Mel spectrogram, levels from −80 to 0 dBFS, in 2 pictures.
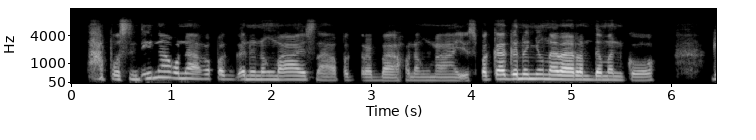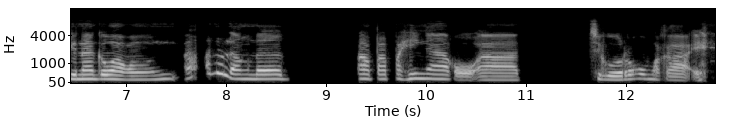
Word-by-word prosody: Tapos 200 0 -3
hindi 215 +5 -3
na 290 +3 0
ako 260 - +1
nakakapag 220 -4 -2 0.2
ano 195 - -2
ng 185 0 -2
maayos, 180 0 0
nakapagtrabaho 145 - -6
ng 150 0 -8
maayos. 150 -1 -7
'Pagka 190 +3 +5 0.2
gano'n 225 0 +4
'yong 220 -1 +1
nararamdaman 180 -3 +6
ko, 155 +1 -3 0.6
ginagawa 210 -1 +3
ko, - - 0 0.5
ah, - - -5
ano 480 +1 -3
lang, 220 - +1
nag 215 0 +4 0.7
ah, 225 - +2
papahinga 220 +1 -2
ako 85 - -2
at 170 -1 -1 0.7
siguro 185 -1 -1
kumakain. 165 -7 -4
195 Hz, 130 wpm, -22 LUFS, 165-215 Hz, 0.7 s, nararamdaman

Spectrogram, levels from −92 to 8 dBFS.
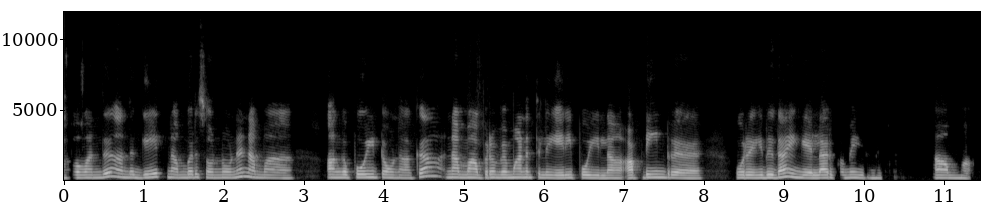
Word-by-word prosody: அப்போ 190 +2 -3
வந்து 205 +5 0 0.2
அந்த 215 -2 -1 0.2
கேட் 250 +4 0
நம்பர் 215 +2 -1
சொன்னோன்னே 205 +4 -1
நம்ம 210 -3 -3 0.8
அங்க 210 0 +2
போயிட்டோன்னாக்க 215 -3 0 0.4
நம்ம 215 -1 +2
அப்புறம் 210 +1 0
விமானத்துல 210 -1 0
ஏறிப் 195 0 -1
போயிலாம் 185 -2 +1
அப்டின்ற 215 +2 -1 0.8
ஒரு 200 -1 +3 0.2
இது 210 +1 +4
தான் 260 +2 +4
எங்க 210 -3 0
எல்லாருக்குமே 200 +1 +1
இருந்துச்சு. 180 -1 -9 0.6
ஆமா. 185 -2 -1
205 Hz, 115 wpm, -25 LUFS, 195-215 Hz, 0.8 s, இது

